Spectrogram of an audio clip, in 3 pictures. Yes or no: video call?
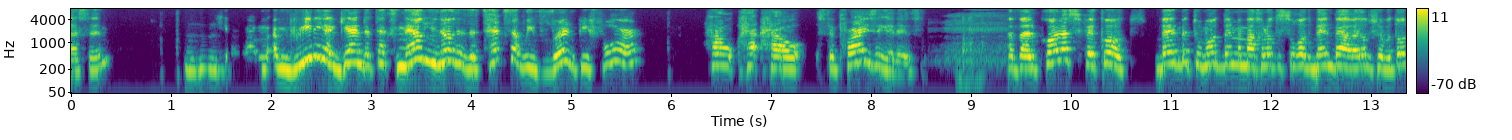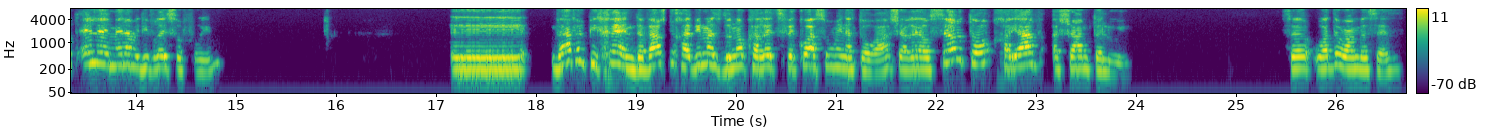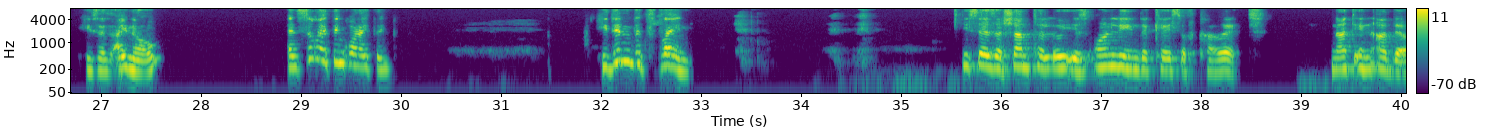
yes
